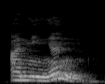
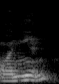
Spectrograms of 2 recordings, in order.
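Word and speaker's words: onion: फिर है अनियन, ओ है, अ की साउंड दे रहा है, ओ अ की भी देता है, ओ की भी देता है, बट इसकी प्रोनाउंसिएशन अनियन है, नॉट ऑनियन।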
